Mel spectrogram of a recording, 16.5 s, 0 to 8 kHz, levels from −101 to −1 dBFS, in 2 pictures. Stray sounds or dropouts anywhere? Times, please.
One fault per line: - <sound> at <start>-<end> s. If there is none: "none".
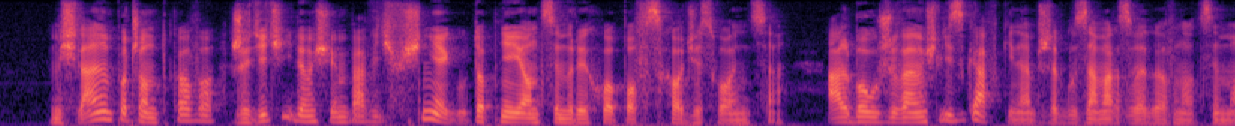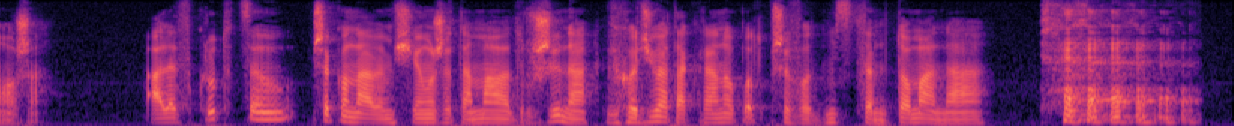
- laugh at 15.2-16.3 s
